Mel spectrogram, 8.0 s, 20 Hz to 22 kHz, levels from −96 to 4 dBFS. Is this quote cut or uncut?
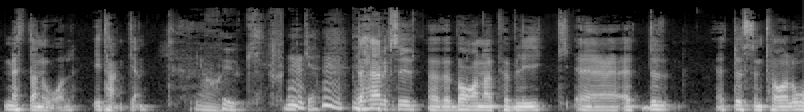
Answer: cut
